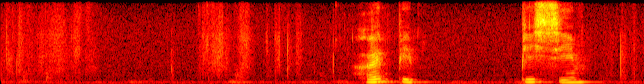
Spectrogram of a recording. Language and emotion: Russian, neutral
